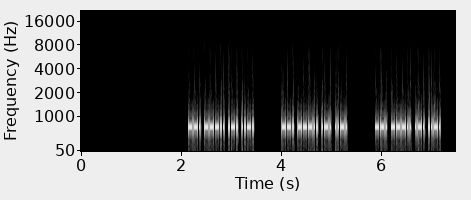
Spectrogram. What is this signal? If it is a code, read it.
Morse code, heard as a keyed tone, about 46 wpm, 700 Hz. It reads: G8RF G8RF G8RF
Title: DXCC-100 Call Signs - 4 Characters - Repeated 3x - 45wpm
